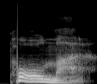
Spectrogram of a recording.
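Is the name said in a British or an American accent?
British. The name is said in a British accent. This is how his American friends liked to call him. "loved to call me Paul Meyer instead of"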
